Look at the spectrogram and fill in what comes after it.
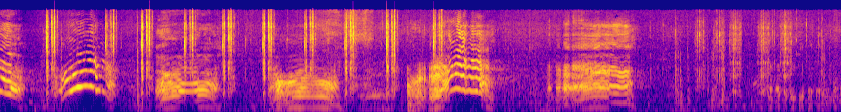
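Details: Spotted hyenas during an adult's relentless attack on a young clanmate: bursts of arched, wavering squeals and yelps mixed with sharp clicking thuds, fading to quieter background noise after six seconds.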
